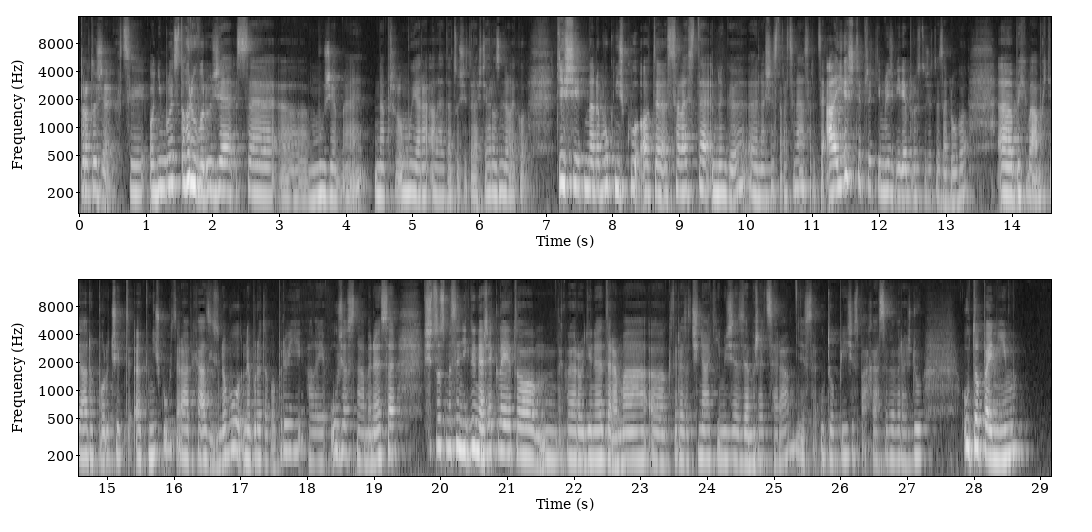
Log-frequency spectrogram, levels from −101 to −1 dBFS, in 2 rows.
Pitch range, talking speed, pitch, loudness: 185-210 Hz, 175 wpm, 195 Hz, -27 LUFS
